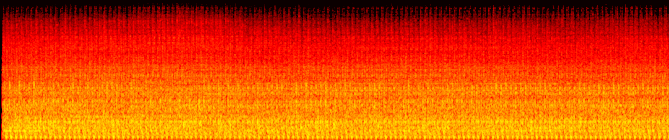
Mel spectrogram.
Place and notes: Niederrieden, Deutschland - Fendt Dieselross
recorded a Fendt Diesel Ross Tractor
Niederrieden, Germany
